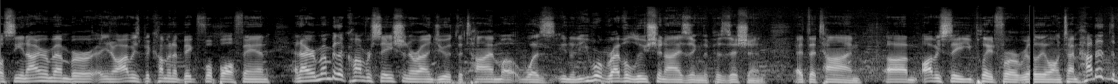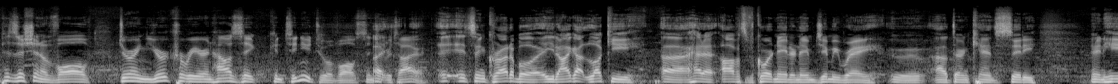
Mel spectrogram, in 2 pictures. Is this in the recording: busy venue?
yes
